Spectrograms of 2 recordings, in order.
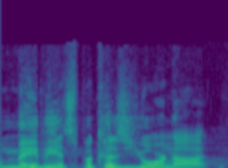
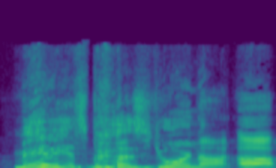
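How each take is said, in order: First: It is said bluntly, in a harsh tone. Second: It is said gently, with a smiling tone. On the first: The speaker calls it wrong. "That was harsh" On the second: The speaker calls it right. "I should have said that with a smile on my face"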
